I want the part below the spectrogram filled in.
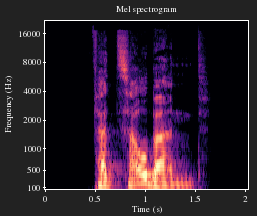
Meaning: present participle of verzaubern
- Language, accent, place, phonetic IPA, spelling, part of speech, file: German, Germany, Berlin, [fɛɐ̯ˈt͡saʊ̯bɐnt], verzaubernd, verb, De-verzaubernd.ogg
